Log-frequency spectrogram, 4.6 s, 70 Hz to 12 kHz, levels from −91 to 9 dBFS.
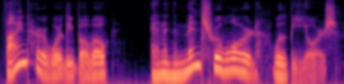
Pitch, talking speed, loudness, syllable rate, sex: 155 Hz, 145 wpm, -18 LUFS, 4.2 syllables/s, male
